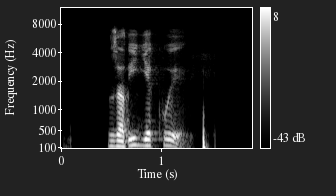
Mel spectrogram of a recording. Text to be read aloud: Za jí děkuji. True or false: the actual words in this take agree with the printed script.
true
